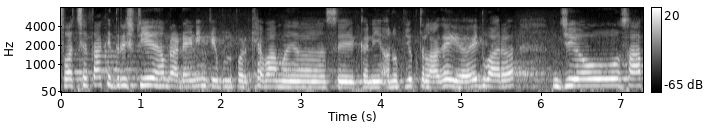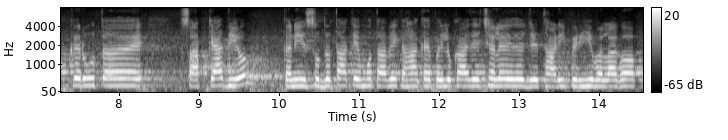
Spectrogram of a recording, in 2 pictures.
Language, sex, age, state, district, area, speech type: Maithili, female, 45-60, Bihar, Supaul, rural, spontaneous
